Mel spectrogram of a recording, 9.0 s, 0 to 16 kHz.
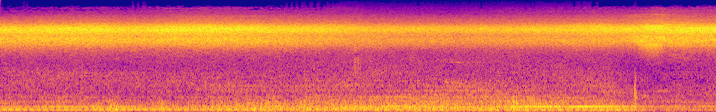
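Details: A dense chorus of Brood X periodical cicadas fills woods beside farm crops in Darke County, Ohio, on June 13, 2021, a steady, high, hissing drone; they emerged heavily, crawling up trees.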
